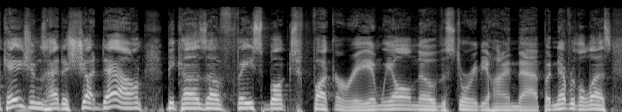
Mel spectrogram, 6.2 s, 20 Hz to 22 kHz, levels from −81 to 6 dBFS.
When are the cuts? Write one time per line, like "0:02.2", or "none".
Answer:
none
